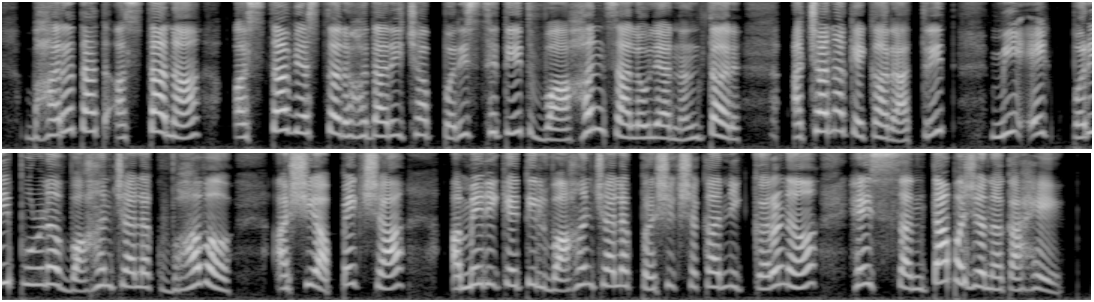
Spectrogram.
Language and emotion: Marathi, angry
